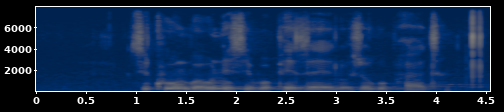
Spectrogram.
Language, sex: Zulu, male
